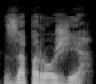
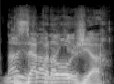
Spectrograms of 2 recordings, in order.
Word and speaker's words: Zaporizhzhia: Residents near Zaporizhzhia plant. Am I pronouncing that right? – Zaporizhzhia. – Zaporizhzhia plant. – There you go. – Zaporizhzhia. – Now you sound like Ukrainian.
